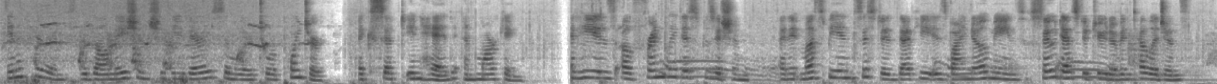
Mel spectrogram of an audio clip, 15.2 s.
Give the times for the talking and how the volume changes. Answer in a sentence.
You can hear the talking from 0.1 to 15.1 s, at a steady volume.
